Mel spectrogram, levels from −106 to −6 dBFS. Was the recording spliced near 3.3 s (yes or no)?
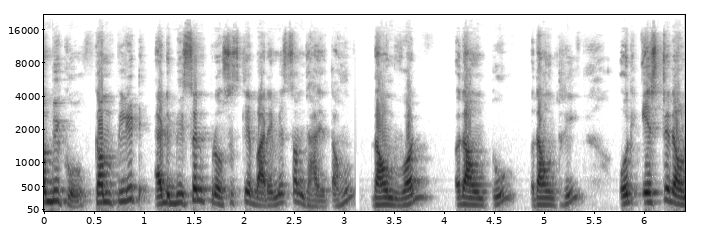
no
